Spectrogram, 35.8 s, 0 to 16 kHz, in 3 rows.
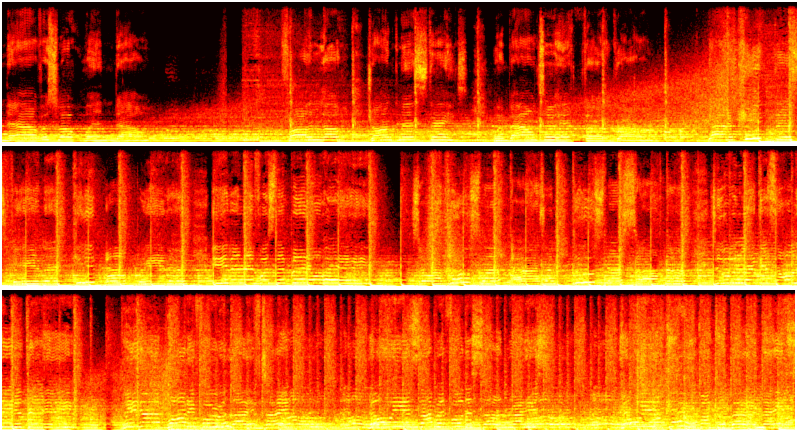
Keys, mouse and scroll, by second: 0.0 ctrl+z, 0.3 right click, 0.4 ctrl+z, 0.6 ctrl+z, 1.2 right click, 1.3 ctrl+z, 2.2 ctrl+z, 3.9 e, 4.4 e, 8.2 e, 9.1 e, 10.1 ctrl++, 11.3 e, 14.2 right click, 15.9 right click, 25.9 ctrl+z, 27.8 right click, 28.0 ctrl+z, 28.3 right click, 28.8 right click, 29.0 right click, 30.7 ctrl+z, 31.2 right click, 33.8 right click.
